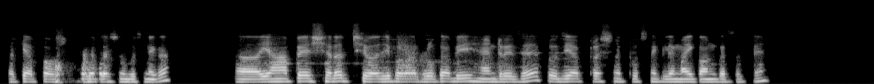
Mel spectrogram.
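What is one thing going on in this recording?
A man chants in a steady voice, heard close through an online call, then falls silent.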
